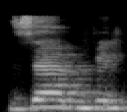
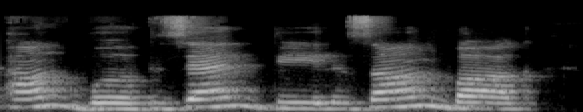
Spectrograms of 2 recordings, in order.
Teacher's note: Zənbil yazılır, tələffüzdə zənbil kimi deyilir. N-dan sonra b, m samiti gələndə n-m kimi tələffüz olunur. Ona görə də pambıq, zənbil, zanbaq, n kimi yazılır.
